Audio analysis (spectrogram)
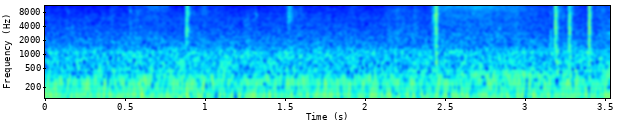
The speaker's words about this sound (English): We're driving the longest lasting, most dependable truck on the highway. According to the commercials.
